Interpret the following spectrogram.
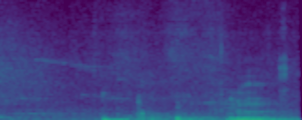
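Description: Quiet room tone with three faint, short low sounds: about a second in, a little later, and near the end.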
